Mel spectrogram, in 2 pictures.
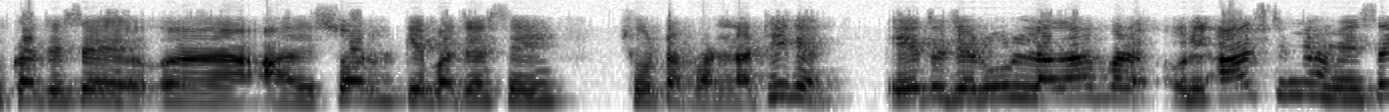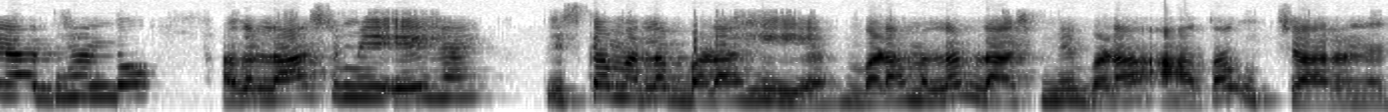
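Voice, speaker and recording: A woman teaching a spelling lesson, spelling out letters one by one in a slow, patient way. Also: a little high. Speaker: English teacher. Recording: slightly dull lo-fi recording.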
